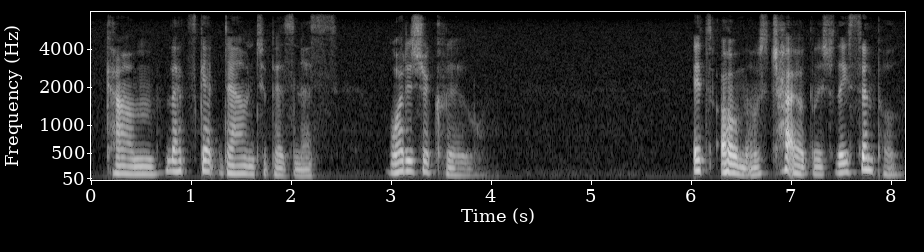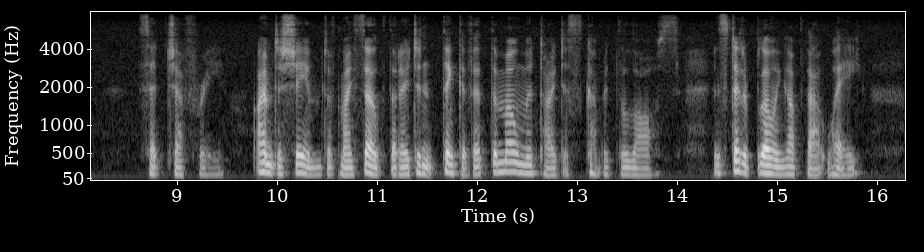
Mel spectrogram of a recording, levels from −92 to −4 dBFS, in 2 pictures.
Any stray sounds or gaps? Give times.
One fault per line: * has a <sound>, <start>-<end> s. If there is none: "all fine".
all fine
